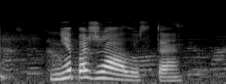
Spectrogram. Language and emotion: Russian, neutral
